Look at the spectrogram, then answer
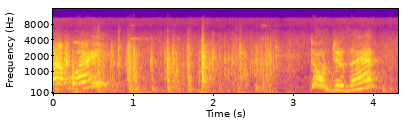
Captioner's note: door unlatching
